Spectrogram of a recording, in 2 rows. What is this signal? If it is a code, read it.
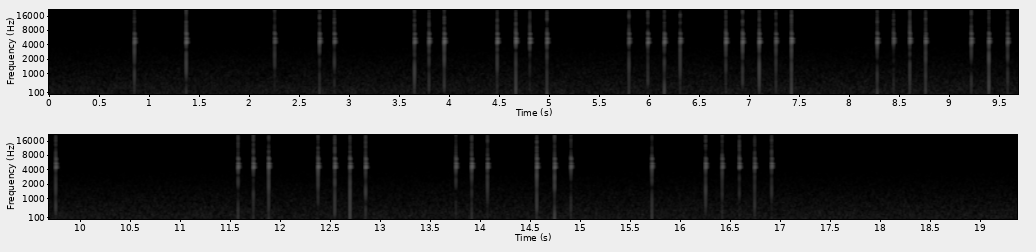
Tap code, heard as taps on glass, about 6 knocks a second. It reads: ABOUT ONE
